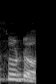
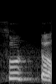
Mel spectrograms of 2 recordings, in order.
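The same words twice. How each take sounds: First: Said in the usual way. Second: ছোট্ট with a held double retroflex t; doubled t. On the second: Shown as a demonstration. Teacher contrasting ছোট with the doubled form, held double t. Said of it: "দ্বিত্ব উচ্চারণ হবে".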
